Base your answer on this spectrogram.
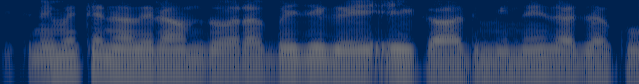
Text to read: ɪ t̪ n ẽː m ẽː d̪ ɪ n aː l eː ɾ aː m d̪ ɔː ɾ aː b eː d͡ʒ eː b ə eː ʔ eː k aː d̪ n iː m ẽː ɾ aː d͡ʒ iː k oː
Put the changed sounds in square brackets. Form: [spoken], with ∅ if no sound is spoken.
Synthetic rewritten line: ɪ t̪ n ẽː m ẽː [t̪] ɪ n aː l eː ɾ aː m d̪ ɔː ɾ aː b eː d͡ʒ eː [ɡ] ə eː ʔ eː k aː d̪ [m] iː [n] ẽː ɾ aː d͡ʒ [aː] k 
